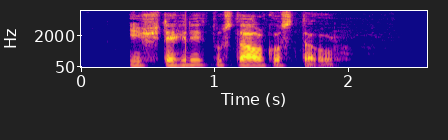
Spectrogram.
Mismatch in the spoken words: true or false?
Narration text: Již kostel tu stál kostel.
true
